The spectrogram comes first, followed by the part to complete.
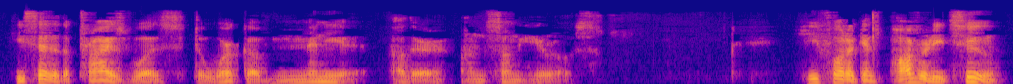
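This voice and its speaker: A man reads a children's picture book aloud in a husky voice, with expressive, emphatic and dramatic phrasing. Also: on the low side. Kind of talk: expressive read-aloud storytelling. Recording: dull, lo-fi, echoey room.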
